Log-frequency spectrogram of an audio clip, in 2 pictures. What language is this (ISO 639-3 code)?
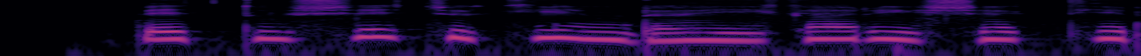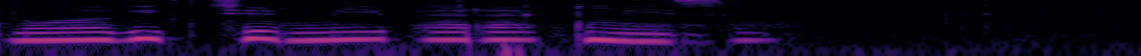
kln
